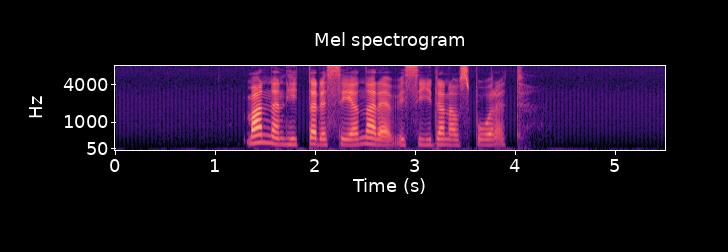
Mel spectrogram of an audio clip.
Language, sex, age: Swedish, female, 26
